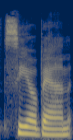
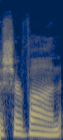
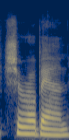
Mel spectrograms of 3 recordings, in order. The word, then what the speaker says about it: Siobhan: at the initial S this is pronounced as a soft sh sound like in the words sheep or Shai so instead of Coban it will be shoban sure sure next we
